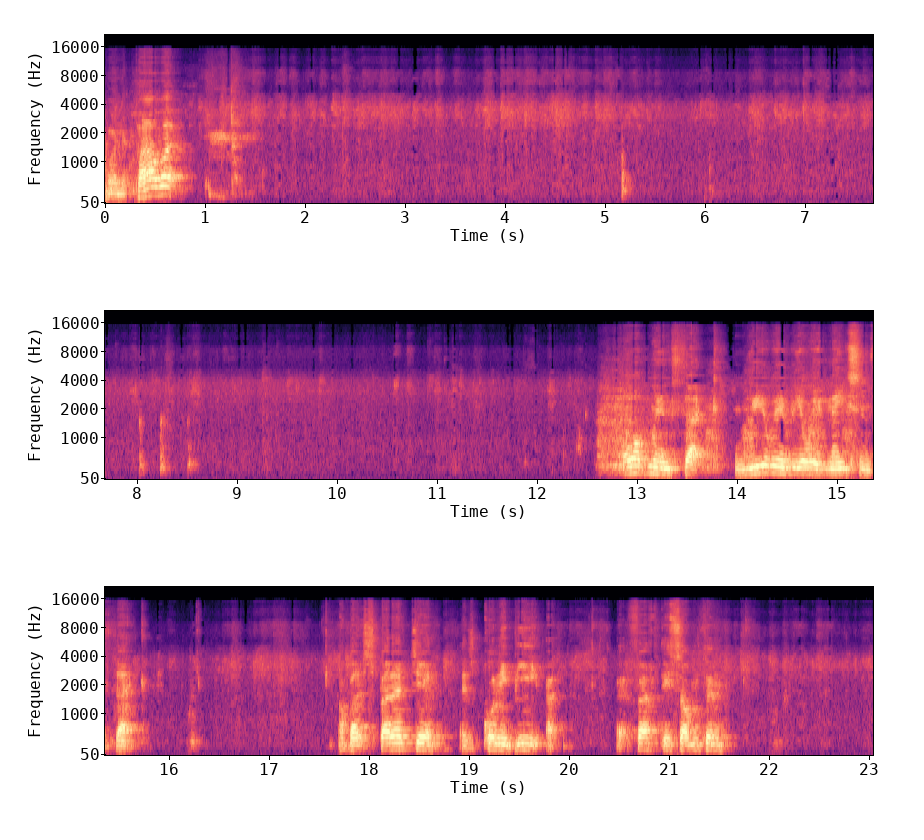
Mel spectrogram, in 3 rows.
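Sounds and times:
steady low hiss: 0:00.0 - 0:23.0
faint mouth sounds: 0:00.9 - 0:01.6.

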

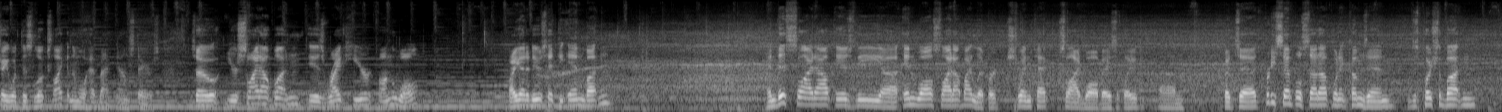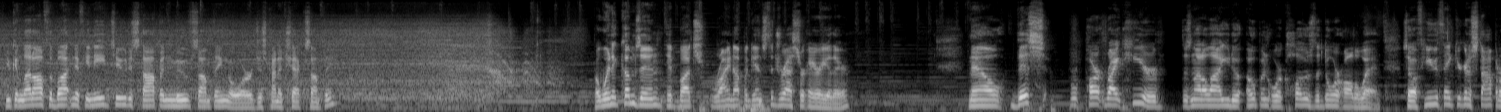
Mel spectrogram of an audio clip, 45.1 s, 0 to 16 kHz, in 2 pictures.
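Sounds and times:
slide-out motors humming: 0:06.9 - 0:31.4.

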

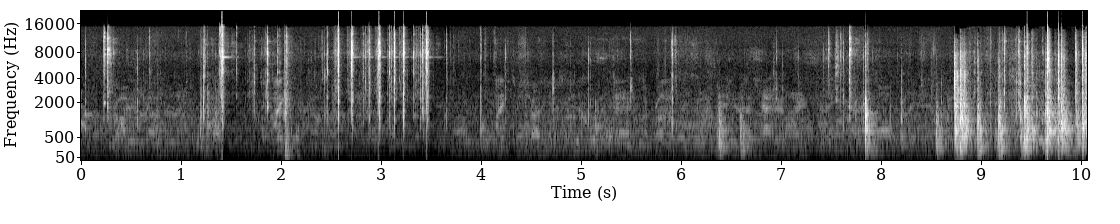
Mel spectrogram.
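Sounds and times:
cartridges clicking into magazine: 0:01.3 - 0:03.6.

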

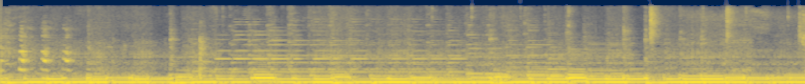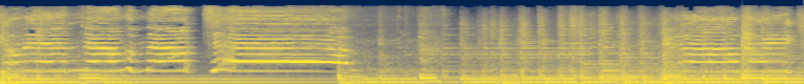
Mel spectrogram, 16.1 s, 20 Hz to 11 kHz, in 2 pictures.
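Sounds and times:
bass line: 0:00.0 - 0:16.0
guitar rock music: 0:00.0 - 0:16.0
high bent melody line: 0:00.0 - 0:16.0.

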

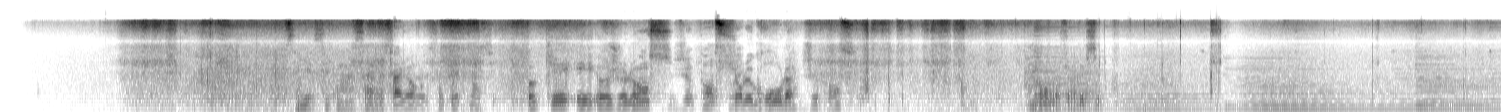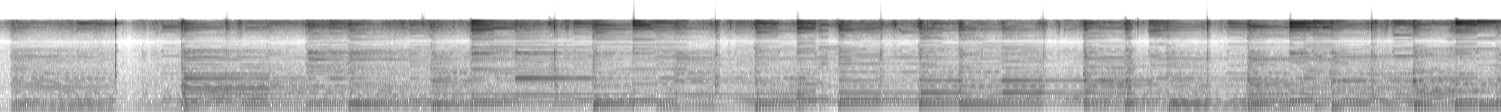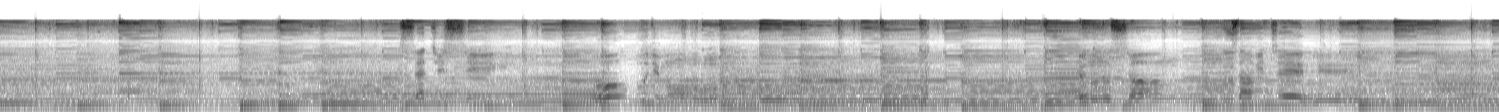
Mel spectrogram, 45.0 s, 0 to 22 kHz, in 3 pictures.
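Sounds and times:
acoustic guitar chords: 0:08.7 - 0:45.0.

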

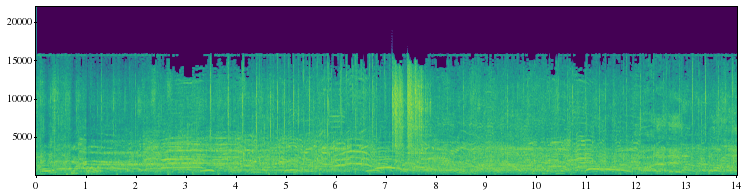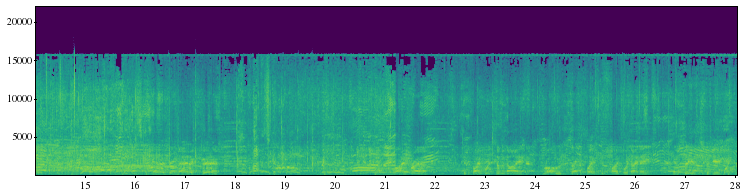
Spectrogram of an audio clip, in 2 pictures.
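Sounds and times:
crowd yelling and cheering: 0:00.0 - 0:28.0.

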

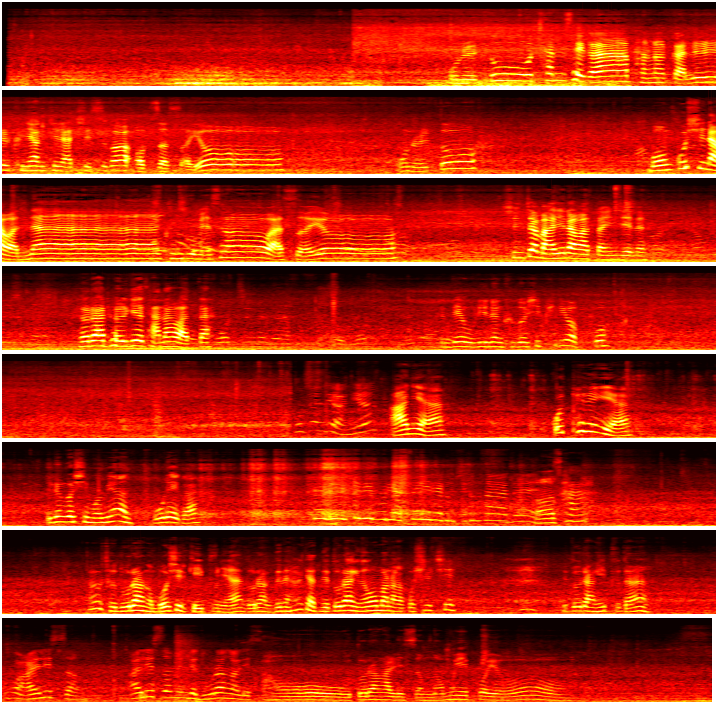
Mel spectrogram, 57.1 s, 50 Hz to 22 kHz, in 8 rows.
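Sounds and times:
light rain on wet pavement: 0:00.1 - 0:57.0
outdoor rumble: 0:00.1 - 0:57.0
hiss: 0:03.4 - 0:05.9.

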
